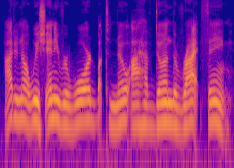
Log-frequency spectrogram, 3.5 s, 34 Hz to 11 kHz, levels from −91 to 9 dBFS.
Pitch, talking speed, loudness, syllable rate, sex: 155 Hz, 255 wpm, -20 LUFS, 5.1 syllables/s, male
